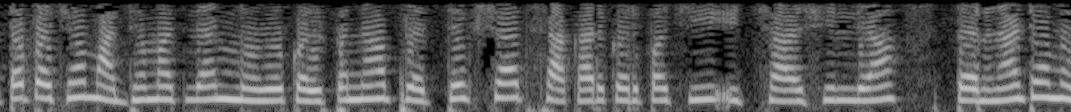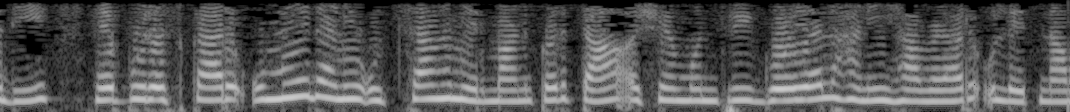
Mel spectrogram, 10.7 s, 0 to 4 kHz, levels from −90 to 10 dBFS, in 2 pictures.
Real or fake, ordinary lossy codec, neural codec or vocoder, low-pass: real; none; none; 3.6 kHz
